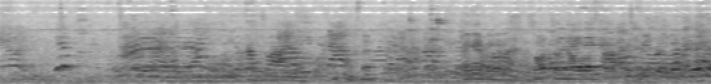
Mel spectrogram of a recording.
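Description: Young men talk and chat together with animation, close by.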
